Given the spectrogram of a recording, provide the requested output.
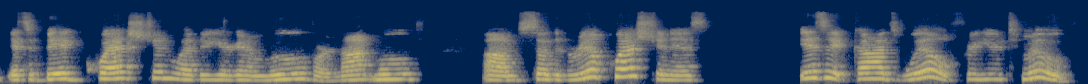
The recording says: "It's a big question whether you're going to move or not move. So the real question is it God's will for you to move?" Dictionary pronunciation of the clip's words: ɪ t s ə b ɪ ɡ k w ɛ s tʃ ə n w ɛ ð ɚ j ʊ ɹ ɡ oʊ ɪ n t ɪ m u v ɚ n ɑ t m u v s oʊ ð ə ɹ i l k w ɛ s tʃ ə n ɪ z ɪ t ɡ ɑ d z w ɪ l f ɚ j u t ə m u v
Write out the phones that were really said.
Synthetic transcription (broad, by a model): ɪ t s ə b ɪ ɡ k w ɛ s tʃ ə n w ɛ ð ɚ j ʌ ɹ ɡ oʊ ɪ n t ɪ m u v ɚ n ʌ t m u v s oʊ ð ə ɹ i l k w ɛ s tʃ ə n ɪ z ɪ t ɡ ɑ d z w ɪ l f ɚ j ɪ t ə m u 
